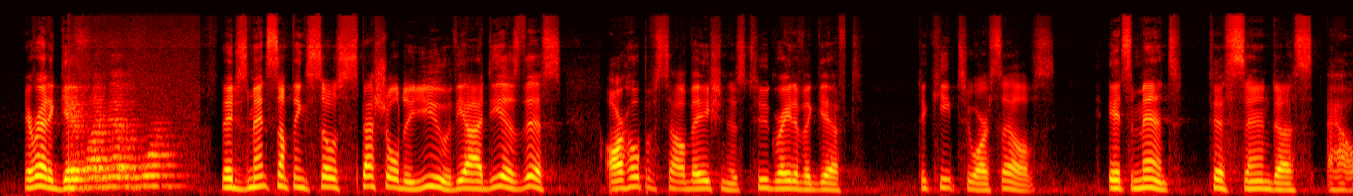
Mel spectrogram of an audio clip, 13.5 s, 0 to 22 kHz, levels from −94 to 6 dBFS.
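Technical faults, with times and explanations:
0.00–0.23 s, 5.79–5.99 s, 8.79–9.17 s and 10.73–10.95 s, comfort noise in place of the background: in these pauses of 200 to 380 ms the real room tone is replaced by a steady, featureless hiss, about 2 to 5 dB quieter, sitting roughly 38 to 44 dB below the loudest speech. The likely cause is discontinuous transmission, consistent with Opus DTX, where the receiver synthesises shaped noise while the sender is silent. Landmarks: after "idea is this", before "our hope of salvation"; after "great of a gift", before "to keep to ourselves".
0.68–1.99 s, switch to a distant microphone: just after "ever had a", the speech abruptly turns roomy and hollow with thinner bass. There is no obvious change in level, but room noise rises to around 25 dB below the speech. The likely cause is that the close microphone dropped out and a farther pickup carried the signal for about 1.3 s, and the return to the close sound is equally sudden.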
